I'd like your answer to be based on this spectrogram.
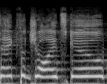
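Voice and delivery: very high cartoon sidekick voice. A comedian doing Shaggy on request, Shaggy impression. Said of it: "Do Shaggy really quick".

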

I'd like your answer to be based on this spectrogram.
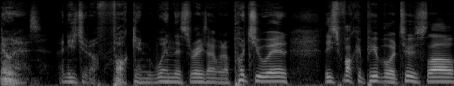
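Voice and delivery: put-on whispering voice. Retelling how a swim coach pulled him aside: imitating a coach whispering. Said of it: "whispering in my ear".

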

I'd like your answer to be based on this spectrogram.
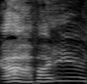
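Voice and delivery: very high-pitched crying out. Joking about a new villain in a Batman movie, imitating Batman crying out. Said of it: "And Batman's just like".

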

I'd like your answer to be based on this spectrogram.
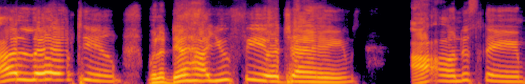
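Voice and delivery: slow, pitiful, simpering voice. Speaker acting out how April will answer, in a mock-pitiful April impression. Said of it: "You sounded like one pitiful bitch".

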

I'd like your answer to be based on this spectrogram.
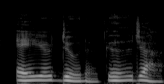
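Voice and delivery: soft, stock text-to-speech app reading voice. Recalling a voice heard in the head, doing the TikTok voice. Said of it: "I just heard that TikTok voice in my head".

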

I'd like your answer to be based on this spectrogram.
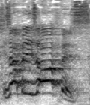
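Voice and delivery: very high halfling voice.

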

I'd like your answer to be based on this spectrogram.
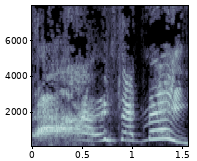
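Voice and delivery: very high, loud, thrilled, starstruck.

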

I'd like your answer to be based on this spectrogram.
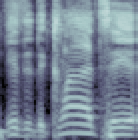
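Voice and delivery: plain

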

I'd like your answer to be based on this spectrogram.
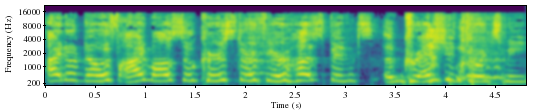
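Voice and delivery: weeping, very high, tearful crying speech. Hotel worker telling a woman about her husband's aggression, crying while talking. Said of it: "and I'm making you cry".

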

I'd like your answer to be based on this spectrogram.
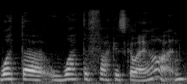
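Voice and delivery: normal talking voice

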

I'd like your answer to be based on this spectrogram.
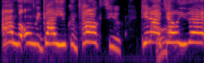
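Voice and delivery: mock furious ranting. Retelling what a man said when he got angry: imitating an angry man. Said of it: "he gets so angry with me".

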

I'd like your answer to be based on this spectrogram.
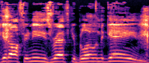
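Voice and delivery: mild, high taunt. Retelling what a fan yelled about the refs: imitating a fan screaming at the ref. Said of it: "He was screaming".

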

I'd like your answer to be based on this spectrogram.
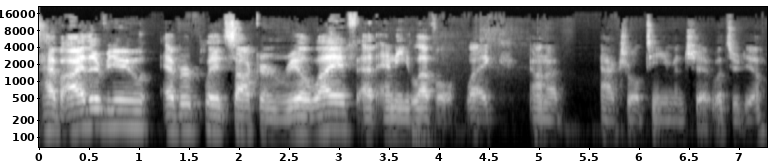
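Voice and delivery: plain

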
